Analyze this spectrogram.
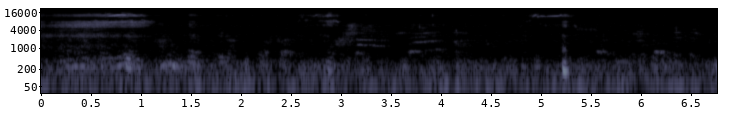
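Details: A sleepy American shorthair cat snoring indoors while asleep: soft, rough, breathy snores low in pitch, hoarse and irregular, with a faint click midway and a brief knock at the very end.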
